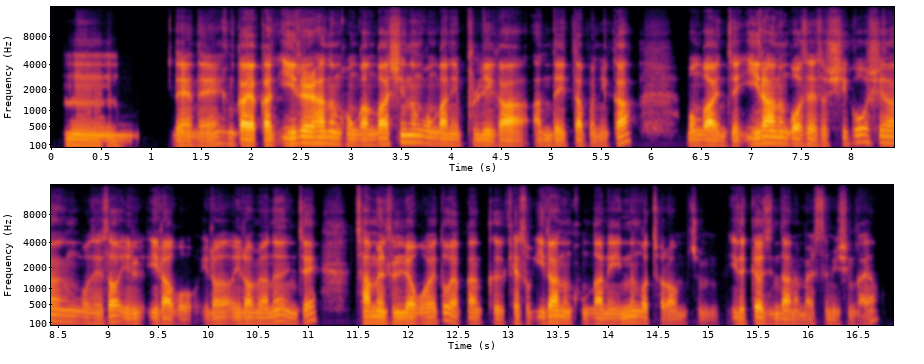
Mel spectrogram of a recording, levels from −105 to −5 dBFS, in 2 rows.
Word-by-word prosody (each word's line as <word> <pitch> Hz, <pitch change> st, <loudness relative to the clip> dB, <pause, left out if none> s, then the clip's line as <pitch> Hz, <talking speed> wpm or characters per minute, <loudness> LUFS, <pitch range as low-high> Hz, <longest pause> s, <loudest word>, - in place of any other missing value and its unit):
음. 95 Hz, -3 st, -4 dB, 0.4 s
네네. 90 Hz, +4 st, 0 dB
그러니까 110 Hz, -4 st, +5 dB
약간 100 Hz, +1 st, +6 dB
일을 125 Hz, +2 st, +6 dB
하는 125 Hz, -2 st, +4 dB
공간과 100 Hz, +1 st, +2 dB
쉬는 140 Hz, +4 st, +1 dB
공간이 110 Hz, -5 st, 0 dB
분리가 95 Hz, -1 st, +1 dB
안 95 Hz, +1 st, -6 dB
돼있다 95 Hz, -2 st, -1 dB
보니까 85 Hz, -2 st, 0 dB, 0.5 s
뭔가 95 Hz, -1 st, +4 dB
이제 90 Hz, +1 st, -4 dB
일하는 120 Hz, +4 st, +4 dB
곳에서 105 Hz, -2 st, +1 dB
쉬고 130 Hz, +9 st, -2 dB
쉬는 130 Hz, -4 st, -3 dB
곳에서 105 Hz, +3 st, -2 dB
일 95 Hz, +1 st, -5 dB
일하고 90 Hz, -2 st, -2 dB
이러 100 Hz, +2 st, -5 dB
이러면은 100 Hz, +4 st, -2 dB
인제 90 Hz, -1 st, -3 dB, 0.4 s
잠을 110 Hz, 0 st, +2 dB
들려고 100 Hz, 0 st, -1 dB
해도 140 Hz, +8 st, -2 dB
약간 95 Hz, -2 st, -4 dB
그 85 Hz, -, -7 dB
계속 100 Hz, 0 st, -6 dB
일하는 110 Hz, 0 st, +2 dB
공간에 95 Hz, -1 st, -3 dB
있는 105 Hz, +5 st, -5 dB
것처럼 85 Hz, -5 st, -6 dB
좀 -, -, -11 dB
이 100 Hz, -, -6 dB
느껴진다는 90 Hz, -2 st, -2 dB
말씀이신가요? 80 Hz, 0 st, -9 dB
100 Hz, 340 characters per minute, -25 LUFS, 90-110 Hz, 0.5 s, 약간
